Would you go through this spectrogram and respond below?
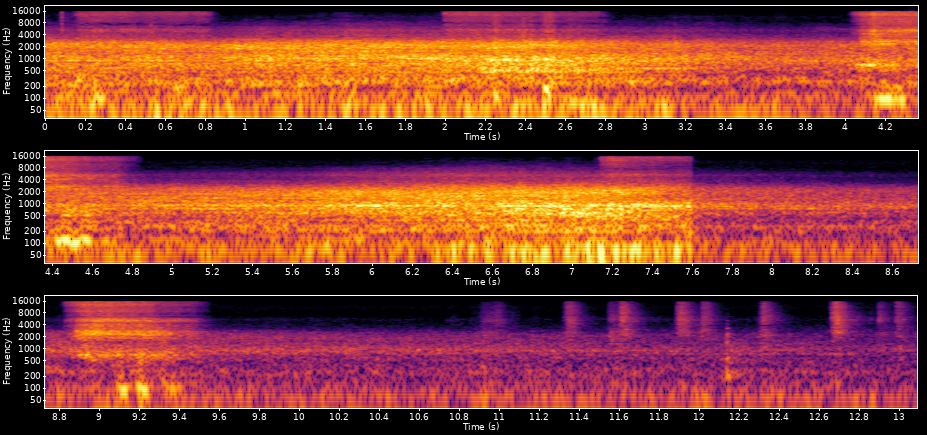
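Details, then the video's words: Nana, an elderly papillon dog, sneezes in a short series of five sharp, breathy bursts spread over about ten seconds, over a steady low indoor hum, with faint clicks near the end. "動けない。高齢だから？パピヨンは多い？Dog sneezing"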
